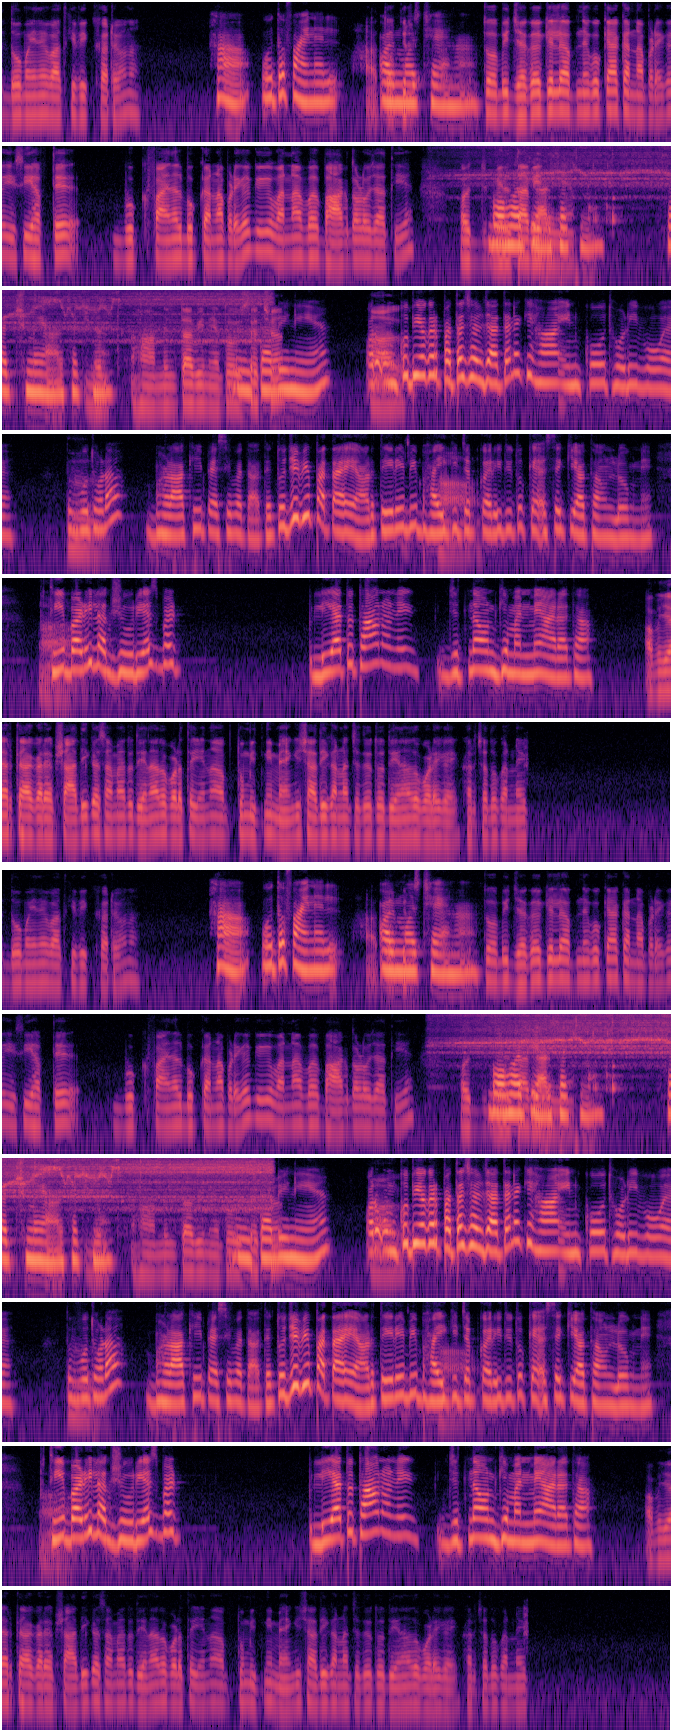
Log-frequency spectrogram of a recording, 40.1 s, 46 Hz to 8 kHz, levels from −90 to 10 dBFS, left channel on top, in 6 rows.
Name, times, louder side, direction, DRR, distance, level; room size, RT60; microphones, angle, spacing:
voice 1, 0.0-1.4 3.6-4.2 4.8-7.5 7.8-12.4 14.2-16.2 17.1-17.4 20.7-21.1 24.4-24.7 27.1-27.5 33.2-38.7, left 5 dB, 65° left, 0.5 m, -28 dB
voice 2, 2.1-3.4 3.8-4.8 11.6-12.7 13.3-14.5 15.7-16.7 17.0-20.2 20.7-26.6 27.2-28.6 29.8-32.7, right 2 dB, 25° right, 1.0 m, -21 dB
Water tap faucet / Sink (filling or washing), 10.9-16.1, right 12 dB, 70° right, 1.8 m, -27 dB
head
